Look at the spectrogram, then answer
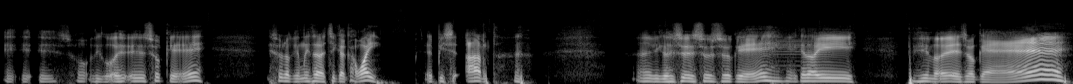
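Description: A man's voice: medium pitch, moderate pace, bright, forceful tone, no echo, highs cut off. A man with an accent from Spain doing casual let's play commentary, playfully talking to game creatures and repeating his words. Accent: Spanish (Spain). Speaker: gaming video host.

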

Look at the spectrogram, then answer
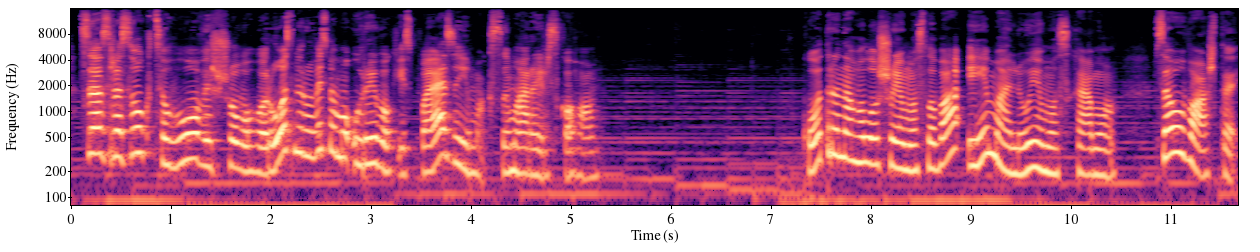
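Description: A woman teacher explaining poetic meter in a video lesson, addressing viewers directly and counting syllables aloud. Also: fairly high pitch.

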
